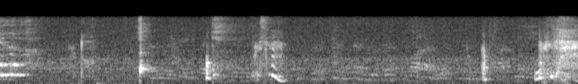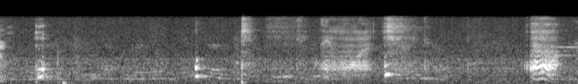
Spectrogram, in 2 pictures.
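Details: Young boy who got hiccups after starting to sing and thought a lollipop might cure them: brief sharp vocal catches at irregular intervals, about nine a minute, in a quiet room; hiccups.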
